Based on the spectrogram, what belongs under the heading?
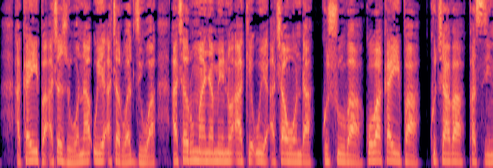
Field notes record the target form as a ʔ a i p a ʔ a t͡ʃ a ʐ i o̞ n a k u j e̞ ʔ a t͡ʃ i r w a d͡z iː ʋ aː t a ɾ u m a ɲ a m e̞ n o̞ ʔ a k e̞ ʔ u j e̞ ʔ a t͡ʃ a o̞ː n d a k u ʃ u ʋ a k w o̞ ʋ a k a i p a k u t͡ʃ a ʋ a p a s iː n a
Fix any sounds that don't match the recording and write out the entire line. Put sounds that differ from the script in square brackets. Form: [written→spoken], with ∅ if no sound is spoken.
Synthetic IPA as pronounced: a [ʔ→k] a i p a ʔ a t͡ʃ a ʐ i o̞ n a [k→ʔ] u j e̞ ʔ a t͡ʃ [i→a] r w a d͡z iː [ʋ→w] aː [t→t͡ʃ] a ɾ u m a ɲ a m e̞ n o̞ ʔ a k e̞ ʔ u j e̞ ʔ a t͡ʃ a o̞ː n d a k u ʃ u ʋ a k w o̞ ʋ a k a i p a k u t͡ʃ a ʋ a p a s iː n a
